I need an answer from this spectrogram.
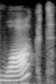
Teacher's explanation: the ending is K it's unvoiced and so it has a t sound at the end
